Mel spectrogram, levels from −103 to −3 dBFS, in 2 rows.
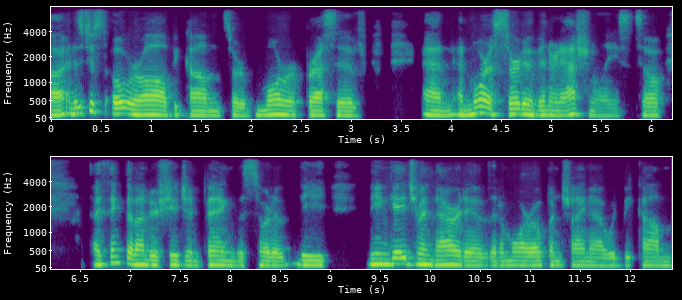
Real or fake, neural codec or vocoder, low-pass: fake; codec, 16 kHz, 4 kbps, X-Codec, WavLM features, trained on Multilingual LibriSpeech; 7.2 kHz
